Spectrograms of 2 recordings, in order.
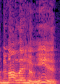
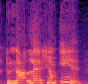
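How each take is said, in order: First: Higher-pitched, baffled repeat; puzzled echo. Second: Slow, deliberate, higher-pitched acted command; solemn warning. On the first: Retold or imitated. Sookie questions the lady's warning, puzzled. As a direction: echo it back as if confused. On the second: Lady in the coma dream warns Sookie, solemn warning. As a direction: warn her slowly, word by word.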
